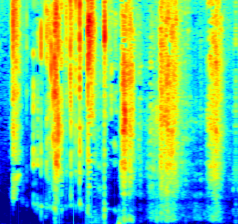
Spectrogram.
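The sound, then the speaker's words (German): Someone eats crunchy vegan krupuk crackers out of a bag, with many sharp, irregular crunches and bites followed by softer chewing, and no talking. “weil ich diese Kropuk wirklich, ich könnte diesen Beutel hier leer essen, ne? So lecker sind die.”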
